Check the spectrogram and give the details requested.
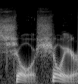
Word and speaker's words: Schroer: It's Schroer. I can't pronounce this.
